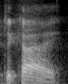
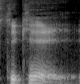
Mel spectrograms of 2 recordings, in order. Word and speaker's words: Takei: to meet you mr takai and he goes actually it's decay rhymes with okay i said oh sorry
